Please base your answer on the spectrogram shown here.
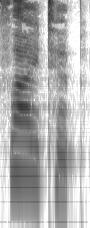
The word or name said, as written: fly-tip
